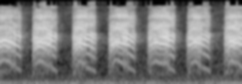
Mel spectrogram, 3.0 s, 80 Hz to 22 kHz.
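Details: Calling myna from a 2024 trapping lure: seven loud, hoarse screeches, each with a downward slide, repeated every half second or so in an even rhythm.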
